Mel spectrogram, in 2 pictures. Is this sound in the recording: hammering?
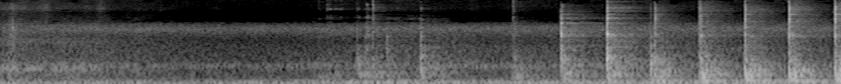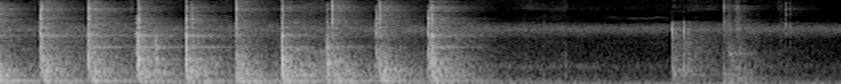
yes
